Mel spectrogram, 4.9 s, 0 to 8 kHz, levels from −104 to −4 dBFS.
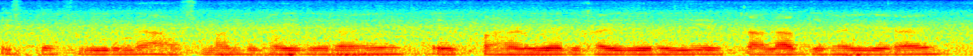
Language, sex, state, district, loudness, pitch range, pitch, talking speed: Hindi, male, Goa, North and South Goa, -16 LUFS, 105-110 Hz, 105 Hz, 235 wpm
